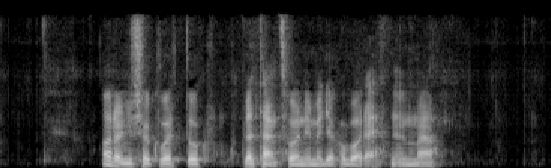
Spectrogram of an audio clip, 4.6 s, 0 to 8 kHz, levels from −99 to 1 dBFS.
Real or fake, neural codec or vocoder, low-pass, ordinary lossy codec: fake; codec, 16 kHz, 4.8 kbps, FACodec; 7.2 kHz; MP3, 64 kbps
